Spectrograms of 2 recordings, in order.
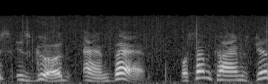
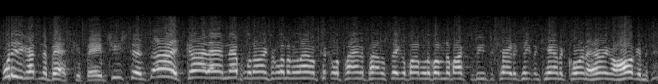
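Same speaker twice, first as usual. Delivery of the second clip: high rapid-fire list patter; as fast as possible; 4 semitones higher, faster than usual. Shown as a demonstration. Storyteller racing through the basket's contents, rapid-fire. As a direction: reel the whole list off at speed. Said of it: "just as fast as I can tell it".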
